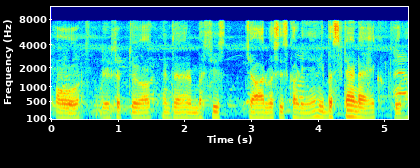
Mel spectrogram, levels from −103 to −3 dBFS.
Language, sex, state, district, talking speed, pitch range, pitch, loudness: Hindi, male, Bihar, Begusarai, 190 wpm, 110-120 Hz, 110 Hz, -27 LUFS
